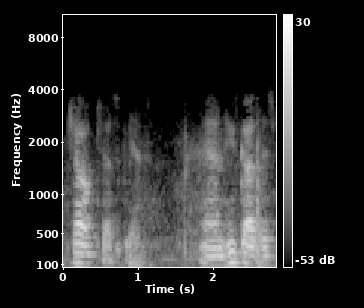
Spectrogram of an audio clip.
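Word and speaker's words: Ceaușescu: Ceausescu, is that how you pronounce it? Nicolae Ceausescu. Ceausescu.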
